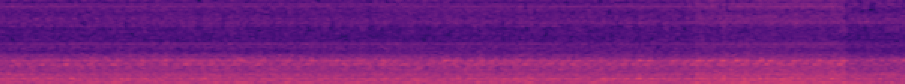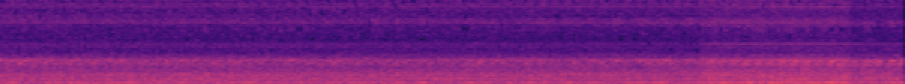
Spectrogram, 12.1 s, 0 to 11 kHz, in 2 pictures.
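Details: Mill boring head holding an HSS end mill with a 12 mm shank, cutting on one flute with copious cutting oil, on a radius dresser part: a steady even cutting hiss with a constant tone, no chatter or squeal. Boring cut runs smoothly.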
